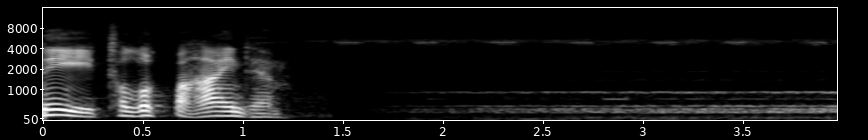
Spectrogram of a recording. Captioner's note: crickets chirping; eerie music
